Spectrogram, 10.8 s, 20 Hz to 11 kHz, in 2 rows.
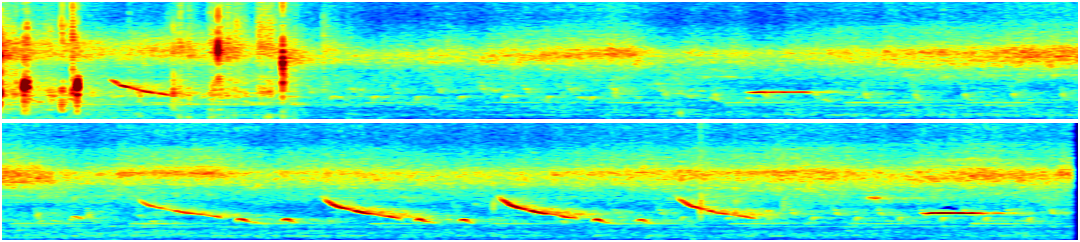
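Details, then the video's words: Cicadas calling during the 2016 mating season: a steady high, hissing drone runs throughout, overlaid by a series of descending whistled sweeps and scattered clicks, with a sharp burst of noise at the start. "Cicadas 2016 mating"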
